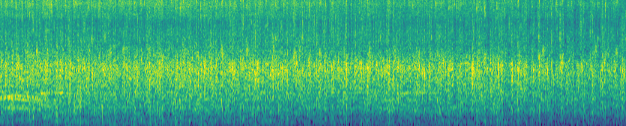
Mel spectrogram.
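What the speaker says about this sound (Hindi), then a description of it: "तालियां बज जाए जोरदार इनके लिए" Loud, sustained studio audience applause fills a televised quiz show set, a dense steady clapping that carries on evenly without pause and with no voices over it.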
